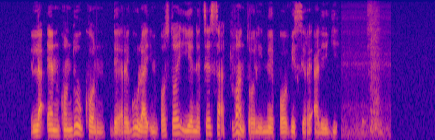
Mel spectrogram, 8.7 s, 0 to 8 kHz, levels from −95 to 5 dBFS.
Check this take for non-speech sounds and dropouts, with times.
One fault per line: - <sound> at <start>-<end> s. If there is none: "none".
- sneeze at 7.2-7.8 s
